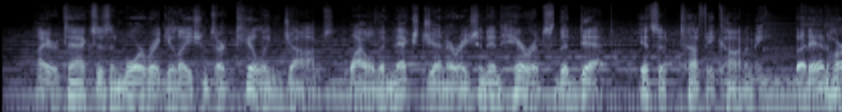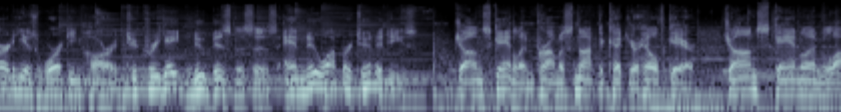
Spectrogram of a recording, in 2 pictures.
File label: Political American man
